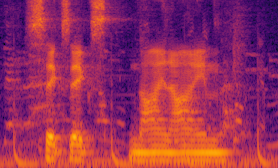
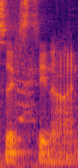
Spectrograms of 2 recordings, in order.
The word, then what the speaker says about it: 6ix9ine: His name is Daniel Hernandez, better known as 6ix9ine, or Tekashi 6ix9ine, 6ix9ine. It's not pronounced 69 for the record, so you can save your nice jokes.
